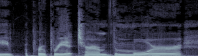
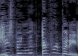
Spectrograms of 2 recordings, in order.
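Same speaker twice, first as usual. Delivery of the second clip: very high, insistent gossip; shrieking gossip; much faster than usual. Acted. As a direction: insist on the scandal, higher. Repeats gossip louder higher.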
